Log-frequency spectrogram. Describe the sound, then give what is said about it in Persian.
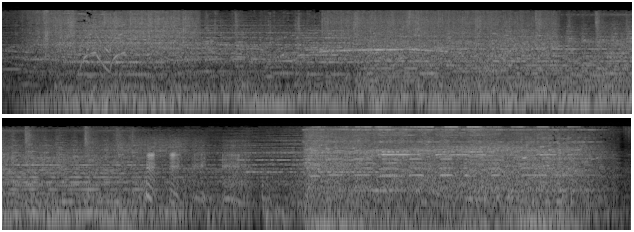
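Heavy road traffic makes a steady, dense roar of engines that runs throughout, with a siren wailing through the din. “ترافیک زیاده، نمیشه دور زد.”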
